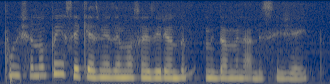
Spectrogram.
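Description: A woman's voice: on the high side, expressive, fast, mellow, dull audio. A young woman playing a dating game, reading its dialogue aloud and joking, swearing casually and laughing often. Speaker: gamer.

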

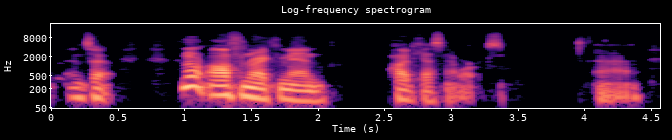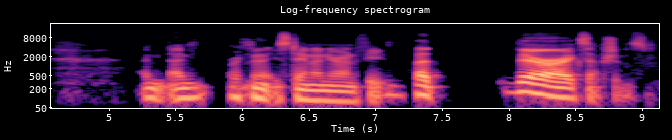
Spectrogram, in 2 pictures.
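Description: A man with a low voice presents a webinar, fielding audience questions in a casual, frank way. He laughs often and now and then launches into a passionate rant, making this relaxed Q&A-style teaching. The recording is clean, studio-quality, with no echo.

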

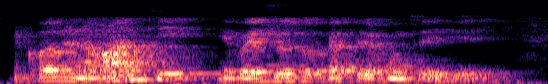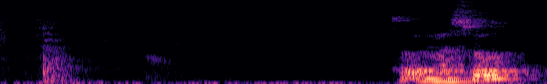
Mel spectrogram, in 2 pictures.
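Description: Speaking at a normal pace in an expressive mid-range voice, this male chiropractor gives a patient casual instructions and chats along. The recording sounds muffled, with the echo and faint noise of a small indoor clinic treatment room.

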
